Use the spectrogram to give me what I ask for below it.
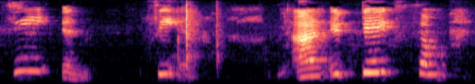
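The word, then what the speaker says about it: cin: operator and in cn you pronounce it as c in cn and it takes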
